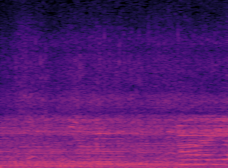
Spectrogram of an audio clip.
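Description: Children's choir singing through microphones: a held note with weaker voices over steady background noise, and a new sung phrase beginning near the end.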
